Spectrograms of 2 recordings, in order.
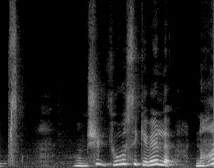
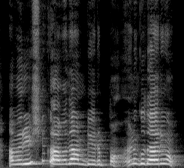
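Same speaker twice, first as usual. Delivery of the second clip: higher, stretched-out sulk; hurt whining; 6 semitones higher, 3 dB louder than usual. A narrator's reading. Sister insisting he only worries about Rishi, sulky whine. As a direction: dig in, whining the grievance.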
